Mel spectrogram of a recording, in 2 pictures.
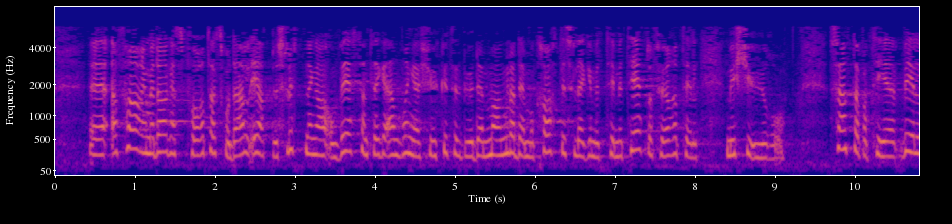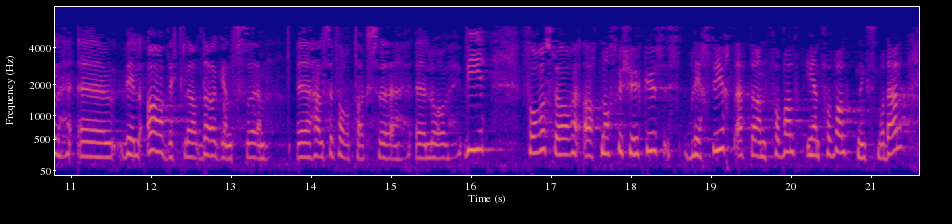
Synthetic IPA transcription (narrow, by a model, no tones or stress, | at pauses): ʔæʁfɑːʁɪŋmɛd̪ɑːɡənsfoːʁət̪ʰɑːksmʊd̪ɛlːæɾɑt̪̚bəslʉt̪nɪŋəɔ̰mʋeːsənt̪lɪɡəɛnd̪ʁɪŋəʃʉːkhʉːst̪ʰɪlbʉːd̪əmɑŋləɖ̪ɛmʊkʰɾɑːt̪ɪsklɛɡɪmɪt̪ʰɪmɪt̪ʰeːt̪ɔføːʁət̪ʰɪlmʏçəʉːʁṵː | sɛnt̪əpʰɑt̪ʰiːəʋɪl | ʋɪlɑːʋʋɪkləd̪ɑːɡəns | ɦɛlsəfoːʁət̪ʰɑːksloːʋʋɪfoːʁəsloːʁɑt̪nɔʁskəʃʉːkəhʉːsbliːʁst̪yːʁt̪ʰɛt̪ːəʁɛːnfɔʋɑlt̪ɪɛnfɔʁʋɑlt̪nɪŋsmʊd̪ɛlː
